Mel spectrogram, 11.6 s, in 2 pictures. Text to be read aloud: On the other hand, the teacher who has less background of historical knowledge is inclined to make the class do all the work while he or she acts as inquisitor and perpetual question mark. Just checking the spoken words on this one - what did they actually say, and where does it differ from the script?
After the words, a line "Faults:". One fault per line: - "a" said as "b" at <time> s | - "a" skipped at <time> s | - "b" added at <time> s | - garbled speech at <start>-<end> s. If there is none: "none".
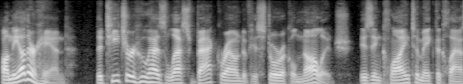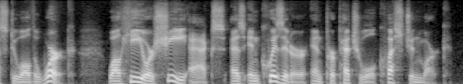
On the other hand, the teacher who has less background of historical knowledge is inclined to make the class do all the work while he or she acts as inquisitor and perpetual question mark.
Faults:
none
